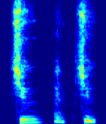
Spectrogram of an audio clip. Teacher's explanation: two different characters pronounced at the first tone and at the fourth tone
